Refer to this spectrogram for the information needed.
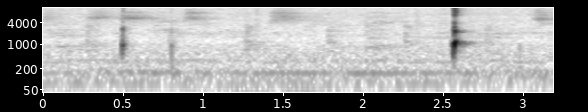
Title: Baby hiccup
